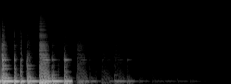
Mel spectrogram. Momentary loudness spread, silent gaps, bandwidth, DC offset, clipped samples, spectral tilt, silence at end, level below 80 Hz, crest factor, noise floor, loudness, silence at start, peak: 24 LU; none; 7.4 kHz; under 0.1%; under 0.1%; -8.5 dB/octave; 1 s; -40 dBFS; 16 dB; -73 dBFS; -29 LUFS; 0 s; -14 dBFS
